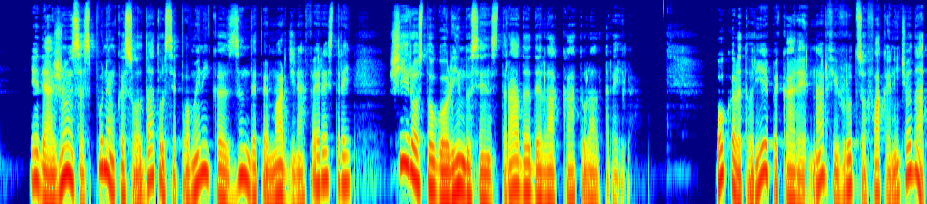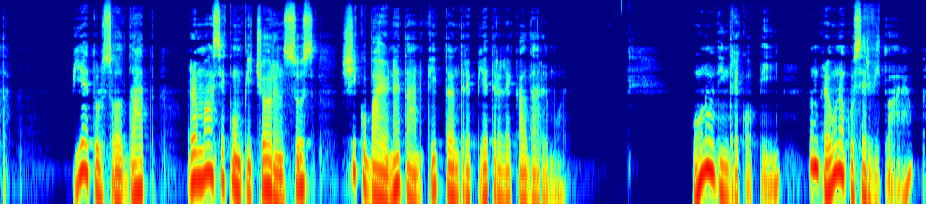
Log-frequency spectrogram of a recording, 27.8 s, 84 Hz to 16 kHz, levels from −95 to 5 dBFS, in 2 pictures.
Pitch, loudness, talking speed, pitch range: 130 Hz, -17 LUFS, 120 wpm, 100-165 Hz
